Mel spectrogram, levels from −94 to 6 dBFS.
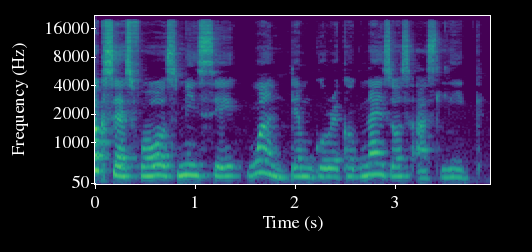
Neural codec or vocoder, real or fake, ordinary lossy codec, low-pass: none; real; none; none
